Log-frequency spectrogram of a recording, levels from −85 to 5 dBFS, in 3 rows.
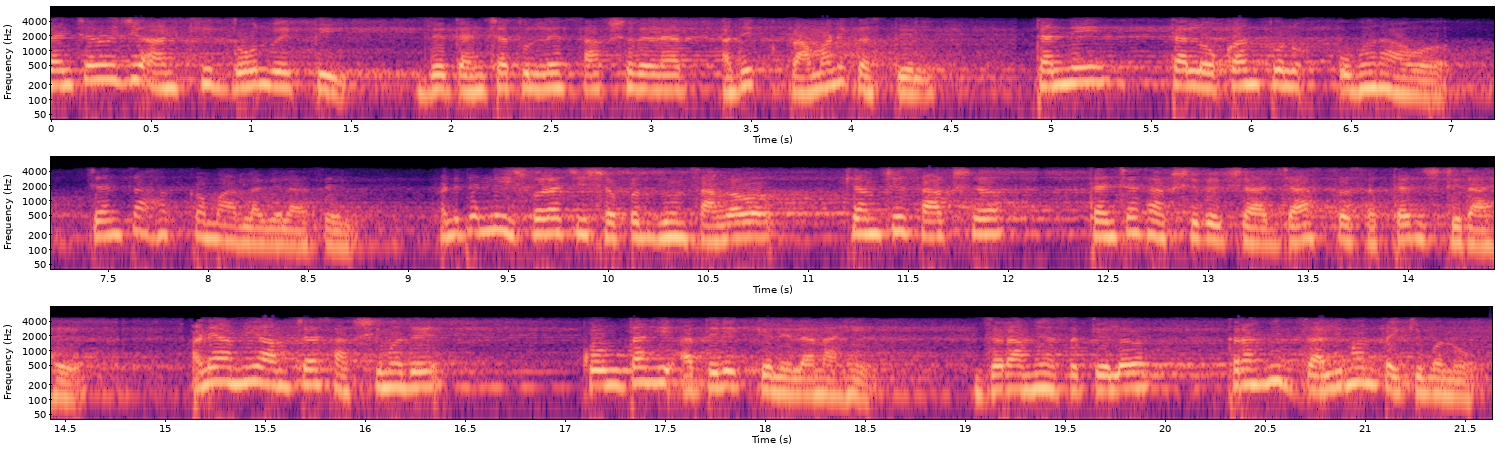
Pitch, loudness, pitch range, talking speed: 180 Hz, -12 LUFS, 155-200 Hz, 145 wpm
